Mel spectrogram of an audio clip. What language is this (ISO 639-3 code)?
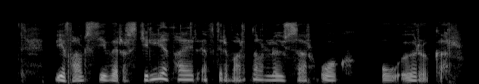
isl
